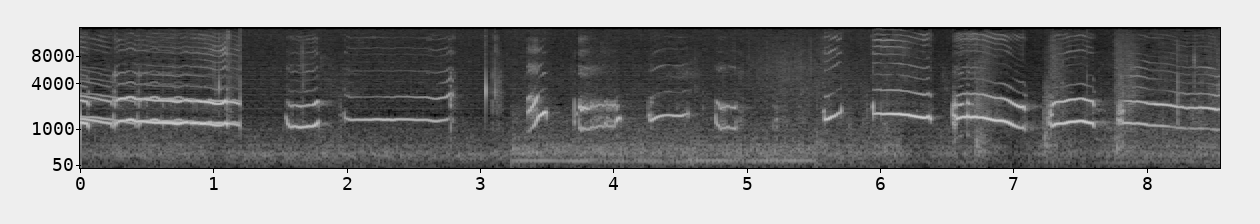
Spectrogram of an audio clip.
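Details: Puppy crying with high whimpers, a series of tonal whines, some steady and some sliding or wavering, broken by short gaps; a faint low hum runs beneath the middle stretch.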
